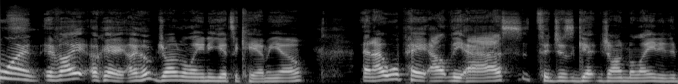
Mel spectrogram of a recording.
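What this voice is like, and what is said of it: Usual voice. Nothing is said of it.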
